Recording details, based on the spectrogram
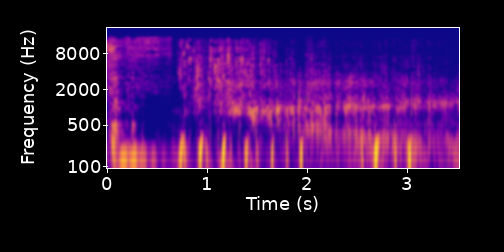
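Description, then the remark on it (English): Beer glugs out of a bottle into a glass in a quick, steady series of gurgling pulses over a bright, fizzy hiss, fairly loud, with no talking. “Well, I'm going to have to, actually, because it is pouring a beer.”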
